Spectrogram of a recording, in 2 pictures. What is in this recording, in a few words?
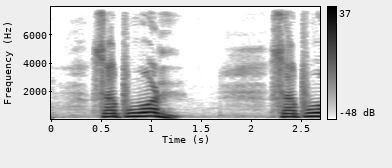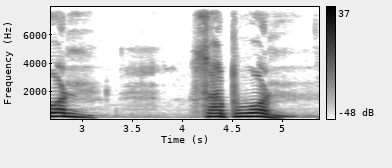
"touch", Ponosakan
